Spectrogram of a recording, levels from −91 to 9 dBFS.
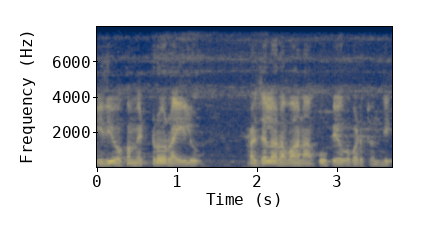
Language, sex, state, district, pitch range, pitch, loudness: Telugu, male, Telangana, Hyderabad, 95-115 Hz, 105 Hz, -19 LUFS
